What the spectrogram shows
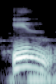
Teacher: ذال کو ہلانا نہیں ہے، نرم ادا کرنا ہے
